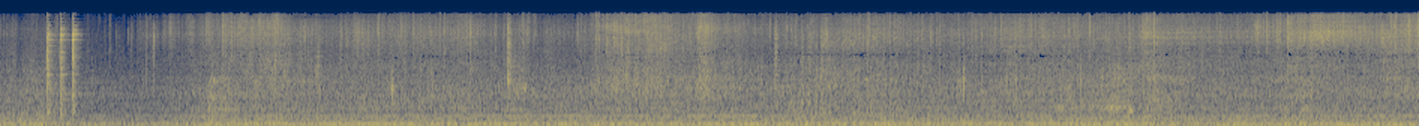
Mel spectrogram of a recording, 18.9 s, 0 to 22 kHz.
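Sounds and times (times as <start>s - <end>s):
egg sizzling in a frying pan: 0.0s - 18.9s
utensil scraping against a frying pan: 10.4s - 12.1s.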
